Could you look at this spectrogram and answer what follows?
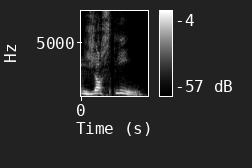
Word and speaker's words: Jospin: So now they get the Prime Minister, Lionel Jospin, involved. And I'm pretty sure that's how his name is pronounced.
